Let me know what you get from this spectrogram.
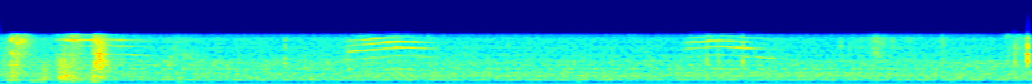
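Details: An Italian Greyhound drying off after a bath gives a few high, thin whines that arch up and fall away.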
